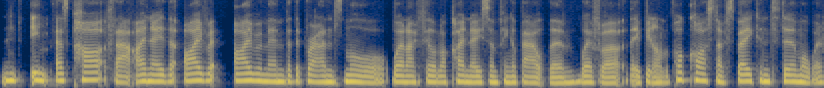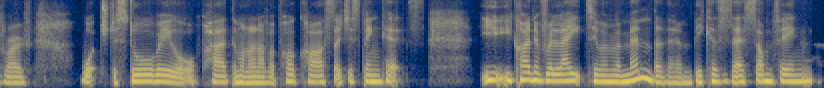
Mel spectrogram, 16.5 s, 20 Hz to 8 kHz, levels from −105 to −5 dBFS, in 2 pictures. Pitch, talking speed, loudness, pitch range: 175 Hz, 225 wpm, -27 LUFS, 160-190 Hz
